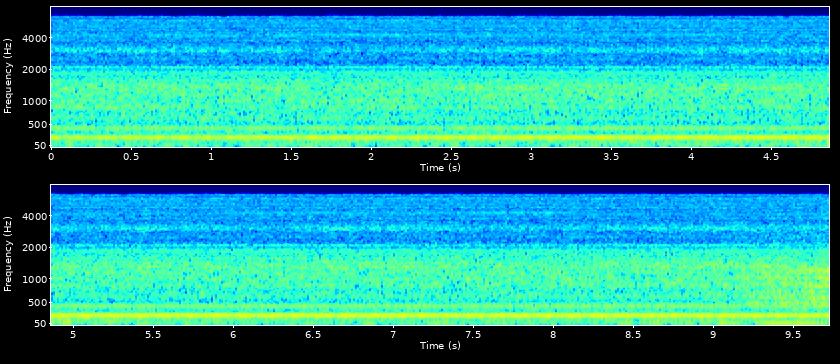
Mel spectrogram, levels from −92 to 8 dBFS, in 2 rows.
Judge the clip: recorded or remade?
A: recorded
